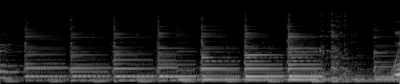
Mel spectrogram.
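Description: Acoustic guitar played alone, chords picked in an even rhythm of about two to three strokes a second.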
